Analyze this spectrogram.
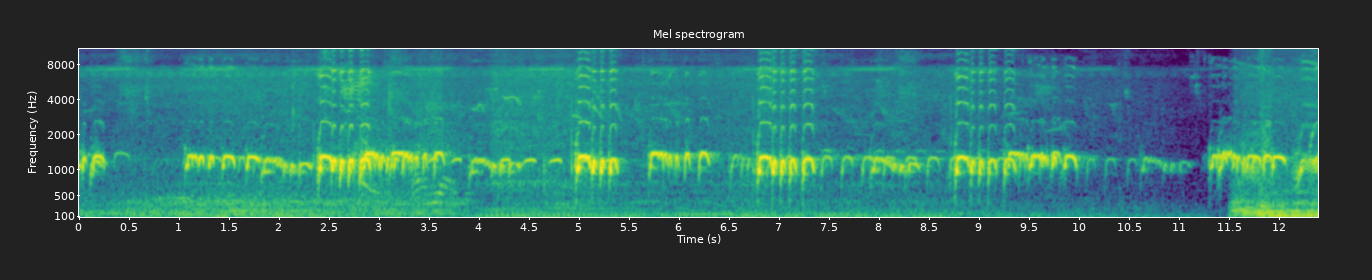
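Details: Local zebra dove in eager song, said to provoke and arouse rival birds: repeated phrases of rapid bubbling coos with louder rattling bursts, a short silence, then low rumbling noise at the end.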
